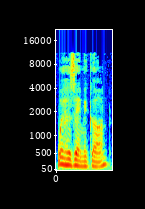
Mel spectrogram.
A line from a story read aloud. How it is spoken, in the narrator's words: Tom said a little unsteadily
